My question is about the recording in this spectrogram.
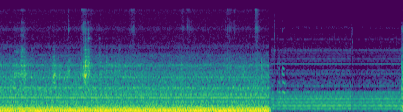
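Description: Scissors cutting a thin rubber sheet, with a faint snip or two, over a steady low background hum. About five and a half seconds in, the hum drops away abruptly and it goes much quieter.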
